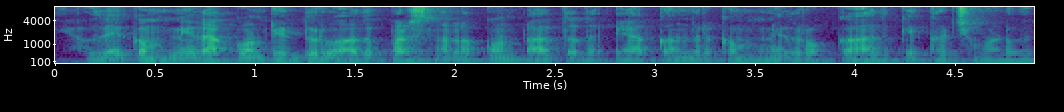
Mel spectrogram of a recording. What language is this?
Kannada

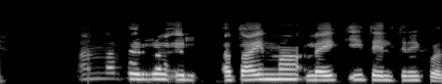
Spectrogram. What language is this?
Icelandic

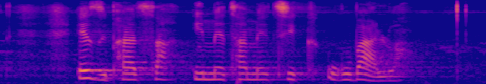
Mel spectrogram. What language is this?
Zulu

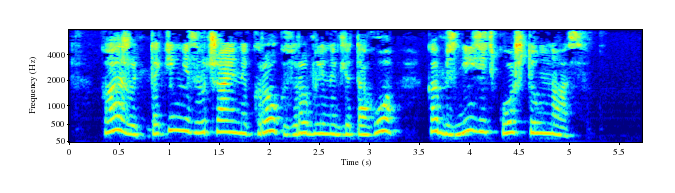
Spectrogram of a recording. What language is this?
Belarusian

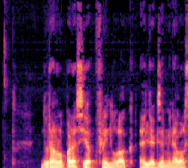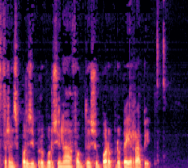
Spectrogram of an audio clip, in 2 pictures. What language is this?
Catalan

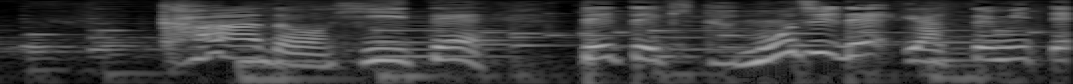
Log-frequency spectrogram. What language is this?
Japanese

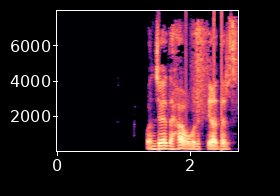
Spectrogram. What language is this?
Pashto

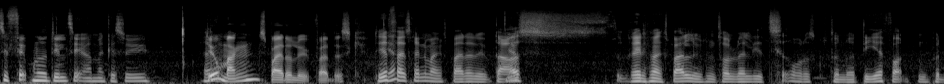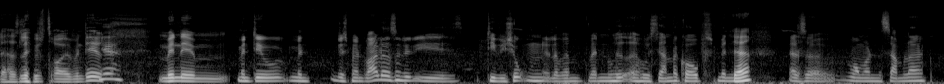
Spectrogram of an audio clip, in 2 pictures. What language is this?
Danish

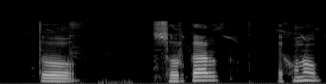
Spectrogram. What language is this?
Santali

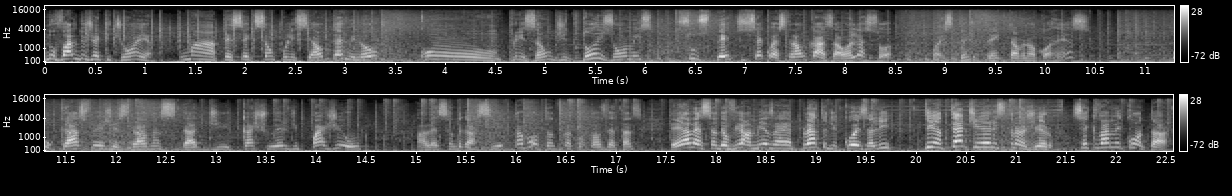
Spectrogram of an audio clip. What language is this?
Portuguese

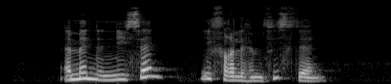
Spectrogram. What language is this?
Kabyle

